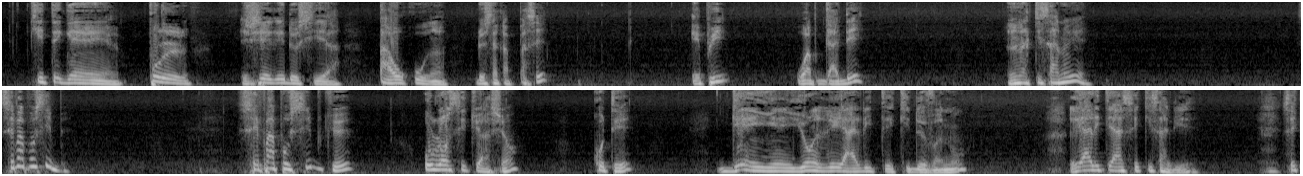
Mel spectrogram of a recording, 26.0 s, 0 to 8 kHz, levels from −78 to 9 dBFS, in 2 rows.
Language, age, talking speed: English, 60-79, 115 wpm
